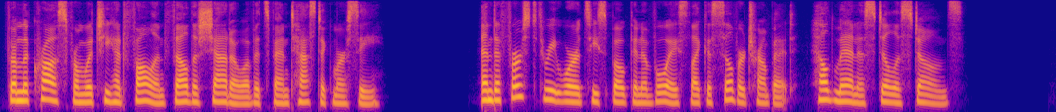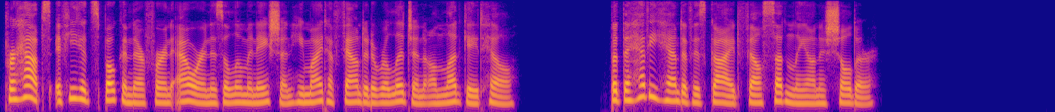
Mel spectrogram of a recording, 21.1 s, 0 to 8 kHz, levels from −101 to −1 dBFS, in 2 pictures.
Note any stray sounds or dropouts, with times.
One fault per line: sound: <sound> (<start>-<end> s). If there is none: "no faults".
no faults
